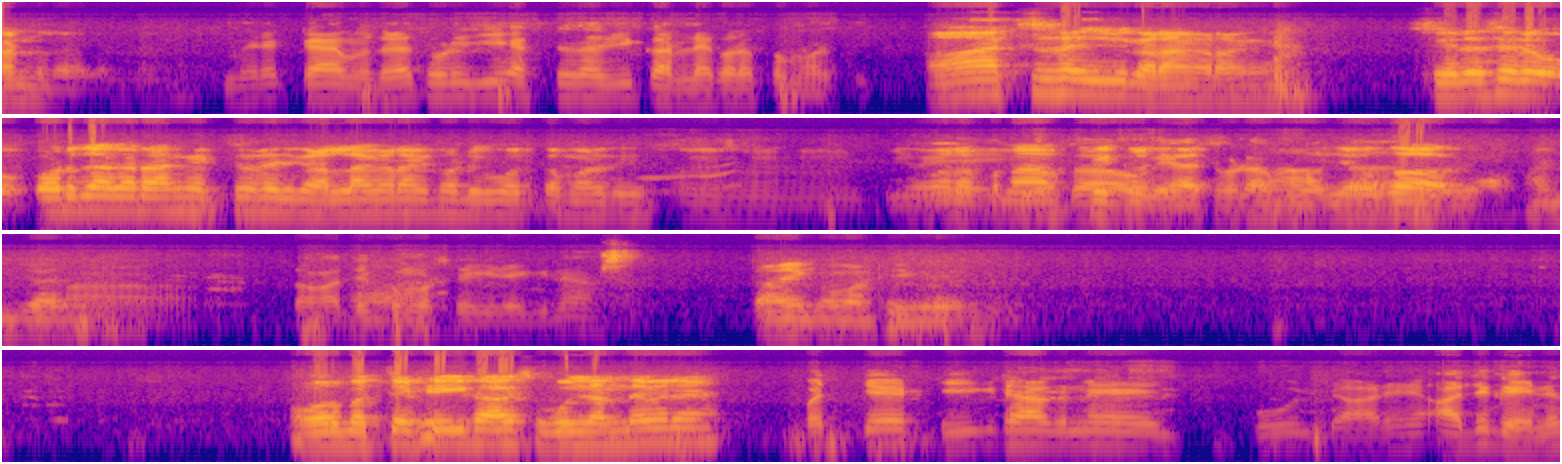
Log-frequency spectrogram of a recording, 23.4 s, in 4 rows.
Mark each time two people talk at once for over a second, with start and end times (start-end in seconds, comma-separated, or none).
9.2-10.9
